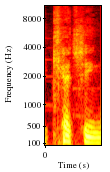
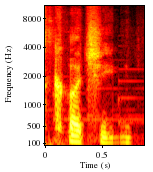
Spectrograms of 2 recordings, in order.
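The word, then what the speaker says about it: Keqing: Also, I keep mispronouncing her name, and I've never stopped. I say Catching when it's Kuching.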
